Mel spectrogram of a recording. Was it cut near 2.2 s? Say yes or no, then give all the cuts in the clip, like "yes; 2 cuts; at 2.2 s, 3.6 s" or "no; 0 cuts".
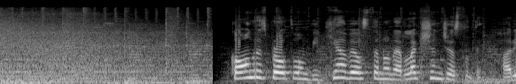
yes; 1 cut; at 2.2 s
